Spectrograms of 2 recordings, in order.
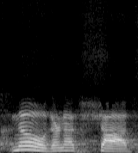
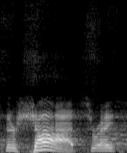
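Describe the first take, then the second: First: Shots said slow and deliberate; slow denial. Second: Shots hit louder; louder insistence. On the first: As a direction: drag out the word shots. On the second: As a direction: punch the word shots. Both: Retold or imitated. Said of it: "Like, shots?".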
